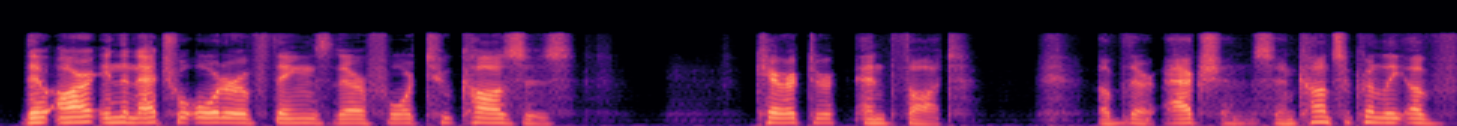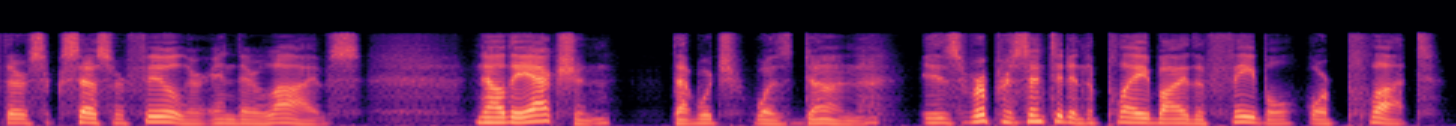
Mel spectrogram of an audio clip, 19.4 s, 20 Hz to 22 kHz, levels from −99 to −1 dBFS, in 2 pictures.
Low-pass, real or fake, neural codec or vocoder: 7.2 kHz; fake; codec, 16 kHz in and 24 kHz out, 0.4 kbps, LongCat-Audio-Codec, two codebook decoder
